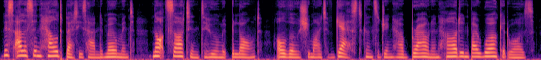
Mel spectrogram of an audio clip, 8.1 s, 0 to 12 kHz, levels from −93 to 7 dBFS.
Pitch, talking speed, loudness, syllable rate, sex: 190 Hz, 200 wpm, -18 LUFS, 5.5 syllables/s, female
